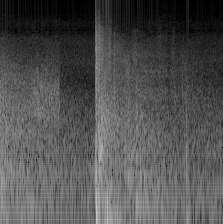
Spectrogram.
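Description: Gunfire in the tactical shooter Squad during a Pro League match on the Kamdesh map, with a sharp loud burst of shots followed by scattered distant reports over a steady noisy battlefield background.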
